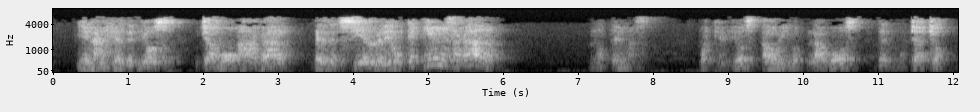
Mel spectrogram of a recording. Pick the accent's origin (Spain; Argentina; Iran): Argentina; Ah, no, somos argentinos.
